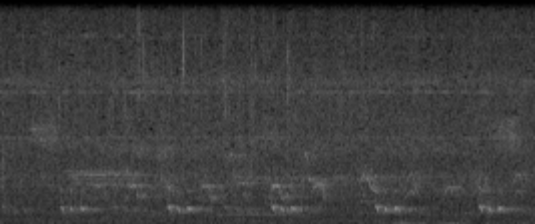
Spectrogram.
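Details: Blue-throated barbet giving its call, five even, hollow-sounding notes at a steady pace, spaced a little under a second apart, with faint background hiss.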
